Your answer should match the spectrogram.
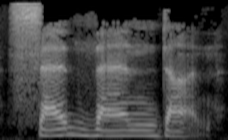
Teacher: Your tongue is at the top part of your mouth behind your front teeth, and you're going to release right into that voice th, and then said then. Now that final n sound, and then once again your tongue is at the top behind your front teeth, but now you're going to release right into that d sound in done. · Term: co-articulation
